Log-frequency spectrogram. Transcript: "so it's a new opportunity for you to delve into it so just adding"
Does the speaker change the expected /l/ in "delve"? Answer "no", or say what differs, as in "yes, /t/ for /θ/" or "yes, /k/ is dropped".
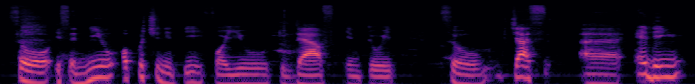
yes, /l/ is dropped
